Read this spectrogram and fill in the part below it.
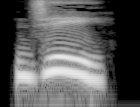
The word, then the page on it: ಜೂ: jū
